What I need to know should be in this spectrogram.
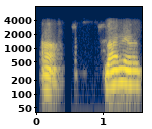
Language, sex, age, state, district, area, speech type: Sanskrit, male, 60+, Karnataka, Shimoga, urban, conversation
